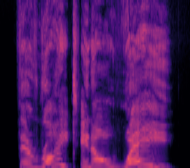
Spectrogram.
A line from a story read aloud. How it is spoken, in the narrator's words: Joseph shouted back to Sam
